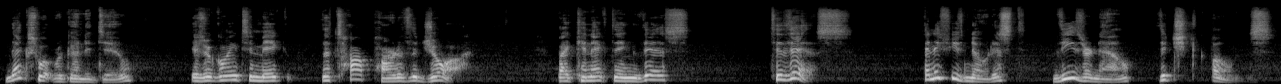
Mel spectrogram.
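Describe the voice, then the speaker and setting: Husky, lively drawing tutorial host. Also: medium pitch, takes it slowly. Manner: playful, light humour, encouraging. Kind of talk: step-by-step drawing tutorial narration.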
